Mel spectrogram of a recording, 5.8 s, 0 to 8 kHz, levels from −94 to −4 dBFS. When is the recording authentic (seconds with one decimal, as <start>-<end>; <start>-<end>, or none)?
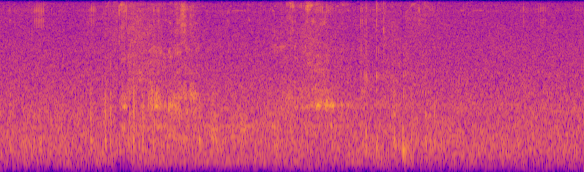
0.0-5.8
